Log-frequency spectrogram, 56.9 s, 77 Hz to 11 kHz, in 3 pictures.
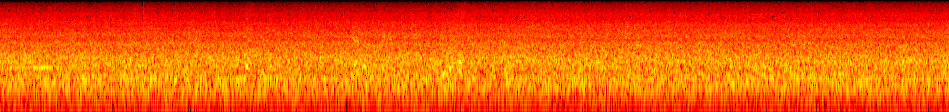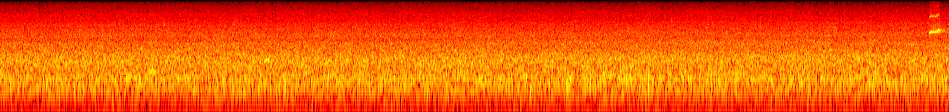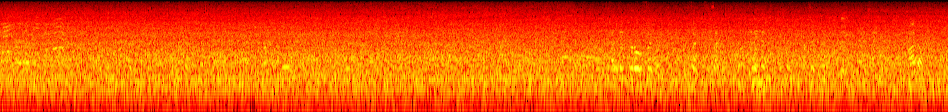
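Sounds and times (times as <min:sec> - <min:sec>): river rushing over stones: 0:00.0 - 0:56.9.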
